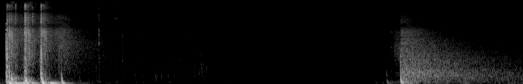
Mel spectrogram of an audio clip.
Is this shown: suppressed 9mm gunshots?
yes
